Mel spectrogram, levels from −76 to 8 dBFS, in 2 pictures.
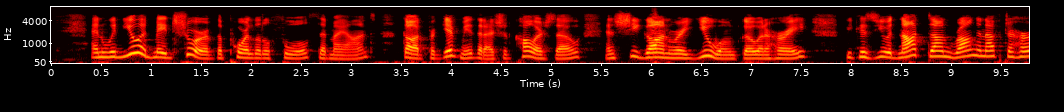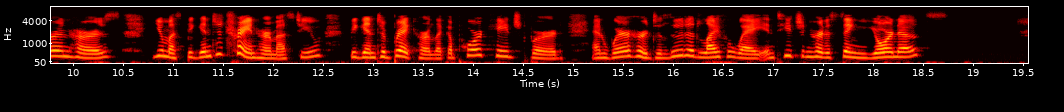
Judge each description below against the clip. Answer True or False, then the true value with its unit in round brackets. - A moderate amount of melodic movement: False (5.7 semitones)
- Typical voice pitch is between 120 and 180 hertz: False (210 Hz)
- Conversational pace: False (225 wpm)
